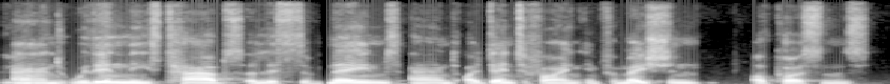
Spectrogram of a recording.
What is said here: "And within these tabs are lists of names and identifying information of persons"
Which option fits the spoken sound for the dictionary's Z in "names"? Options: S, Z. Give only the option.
Z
